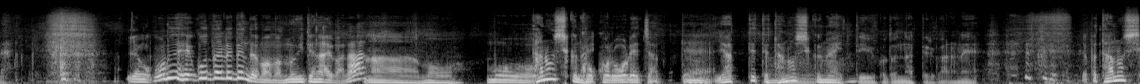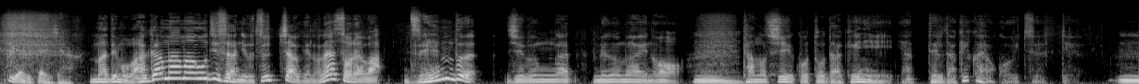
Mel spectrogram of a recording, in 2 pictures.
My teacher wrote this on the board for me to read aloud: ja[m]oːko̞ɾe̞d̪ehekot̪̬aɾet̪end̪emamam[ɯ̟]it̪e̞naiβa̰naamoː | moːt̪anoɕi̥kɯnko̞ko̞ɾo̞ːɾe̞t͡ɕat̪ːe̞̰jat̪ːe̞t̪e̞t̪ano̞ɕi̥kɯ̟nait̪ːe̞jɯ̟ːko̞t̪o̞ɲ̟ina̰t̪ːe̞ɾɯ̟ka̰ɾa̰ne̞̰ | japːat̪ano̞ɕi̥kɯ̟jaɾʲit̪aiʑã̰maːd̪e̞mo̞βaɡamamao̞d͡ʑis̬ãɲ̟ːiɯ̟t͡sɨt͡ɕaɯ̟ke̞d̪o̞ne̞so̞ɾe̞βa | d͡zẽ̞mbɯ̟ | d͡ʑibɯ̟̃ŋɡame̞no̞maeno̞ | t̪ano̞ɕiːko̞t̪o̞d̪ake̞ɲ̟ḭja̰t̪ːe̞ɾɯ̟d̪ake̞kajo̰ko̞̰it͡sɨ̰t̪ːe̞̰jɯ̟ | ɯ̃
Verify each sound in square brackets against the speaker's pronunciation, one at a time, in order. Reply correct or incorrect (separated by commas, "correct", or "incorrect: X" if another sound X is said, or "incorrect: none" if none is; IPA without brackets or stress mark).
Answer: correct, correct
